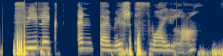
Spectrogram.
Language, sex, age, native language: Icelandic, female, 9, Icelandic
